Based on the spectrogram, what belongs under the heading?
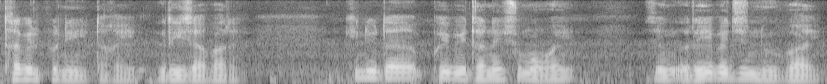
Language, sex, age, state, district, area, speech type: Bodo, male, 30-45, Assam, Kokrajhar, rural, spontaneous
